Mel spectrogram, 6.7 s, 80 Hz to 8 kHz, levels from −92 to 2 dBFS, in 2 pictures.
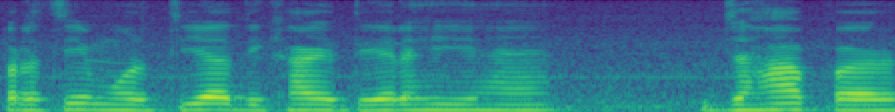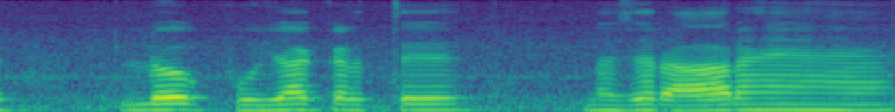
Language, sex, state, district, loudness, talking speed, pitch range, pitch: Hindi, male, Jharkhand, Palamu, -18 LUFS, 135 wpm, 145-150 Hz, 150 Hz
